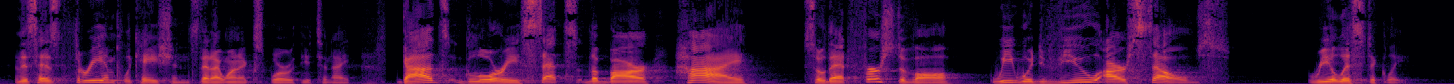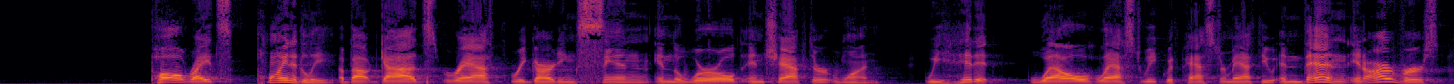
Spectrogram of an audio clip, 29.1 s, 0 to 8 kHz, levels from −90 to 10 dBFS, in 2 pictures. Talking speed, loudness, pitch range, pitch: 120 wpm, -27 LUFS, 105-140 Hz, 120 Hz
